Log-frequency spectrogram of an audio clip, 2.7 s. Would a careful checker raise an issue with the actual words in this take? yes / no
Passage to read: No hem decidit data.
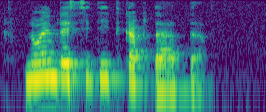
yes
